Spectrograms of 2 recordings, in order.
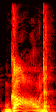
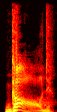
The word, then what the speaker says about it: God: When people say God, it's actually, this is pronounced G-A-W-D, by the way, God. That's how it's pronounced. It's not pronounced like like we say it. God.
